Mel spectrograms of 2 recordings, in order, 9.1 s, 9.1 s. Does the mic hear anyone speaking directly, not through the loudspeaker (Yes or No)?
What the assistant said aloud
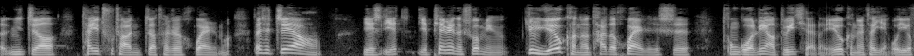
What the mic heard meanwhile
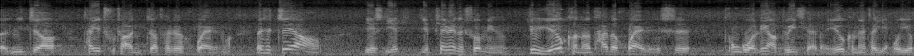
No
